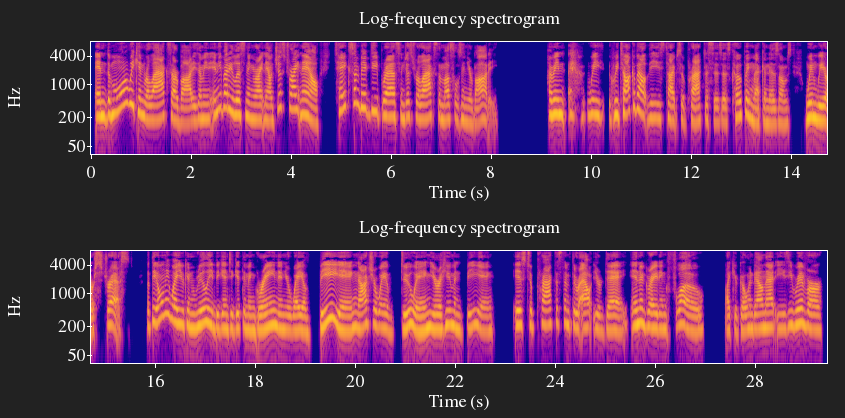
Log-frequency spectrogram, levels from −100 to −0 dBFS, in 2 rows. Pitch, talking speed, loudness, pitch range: 200 Hz, 180 wpm, -19 LUFS, 180-235 Hz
